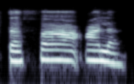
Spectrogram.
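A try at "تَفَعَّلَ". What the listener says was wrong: bagus.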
